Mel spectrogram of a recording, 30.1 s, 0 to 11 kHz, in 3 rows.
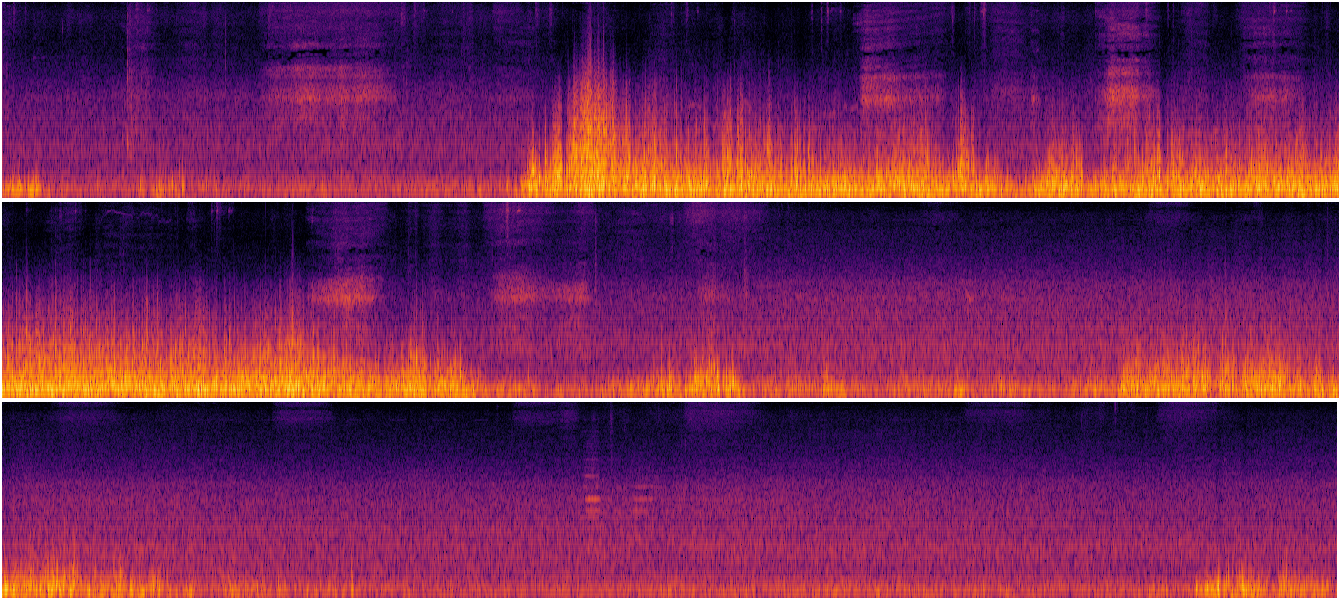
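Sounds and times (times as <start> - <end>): low city rumble: 0.0 - 30.0.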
